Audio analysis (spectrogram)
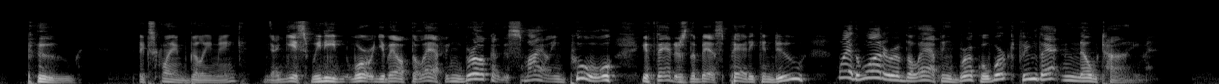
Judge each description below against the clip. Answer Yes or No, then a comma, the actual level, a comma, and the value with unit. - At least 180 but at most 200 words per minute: Yes, average, 190 wpm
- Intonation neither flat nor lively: No, wide, 8.8 semitones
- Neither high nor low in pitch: Yes, medium, 155 Hz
